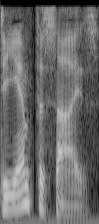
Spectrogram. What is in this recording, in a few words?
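"de emp", US English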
